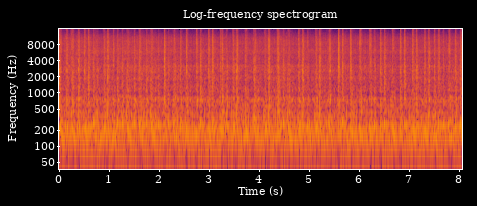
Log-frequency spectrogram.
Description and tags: nitro powered drag bike startup
audio ripped from HV40 video using Premiere Pro CS6
taken at Alaska Raceway Park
